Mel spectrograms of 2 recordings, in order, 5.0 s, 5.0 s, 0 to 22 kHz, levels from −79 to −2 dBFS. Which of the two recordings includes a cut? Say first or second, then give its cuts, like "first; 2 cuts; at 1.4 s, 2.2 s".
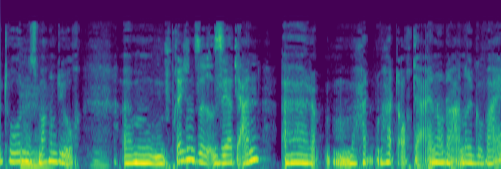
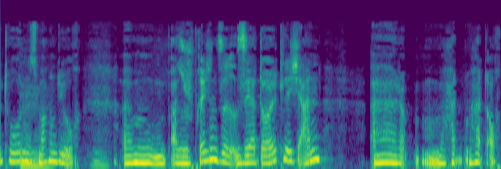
first; 3 cuts; at 1.7 s, 2.4 s, 2.7 s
